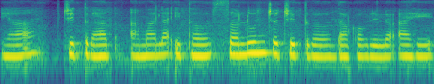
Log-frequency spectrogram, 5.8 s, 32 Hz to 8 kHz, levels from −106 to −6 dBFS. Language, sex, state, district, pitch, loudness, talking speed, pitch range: Marathi, female, Maharashtra, Gondia, 215 Hz, -15 LUFS, 95 wpm, 210-230 Hz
